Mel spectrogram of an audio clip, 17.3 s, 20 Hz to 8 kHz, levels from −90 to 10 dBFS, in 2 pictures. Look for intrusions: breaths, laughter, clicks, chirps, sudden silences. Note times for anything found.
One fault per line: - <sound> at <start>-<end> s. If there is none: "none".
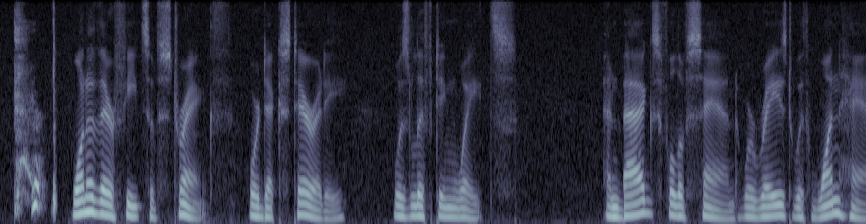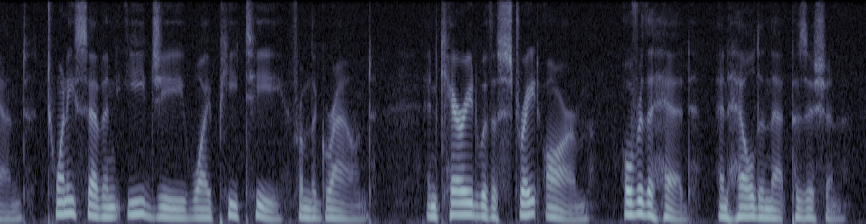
- cough at 0.1-0.6 s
